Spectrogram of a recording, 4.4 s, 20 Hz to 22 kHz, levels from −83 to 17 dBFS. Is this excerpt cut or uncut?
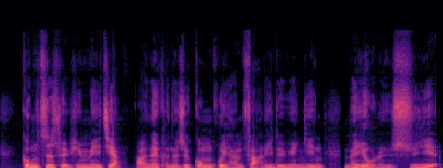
cut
